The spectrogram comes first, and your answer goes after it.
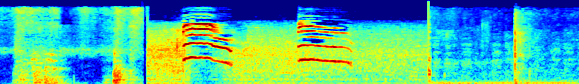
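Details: Domestic cat giving two drawn-out meows about a second apart, each rising slightly then sliding down in pitch, over low background hum with a few clicks and thumps.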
